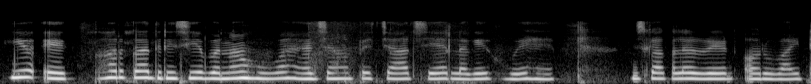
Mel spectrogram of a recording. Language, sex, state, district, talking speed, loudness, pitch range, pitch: Hindi, female, Jharkhand, Palamu, 155 wpm, -14 LUFS, 255-280 Hz, 265 Hz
